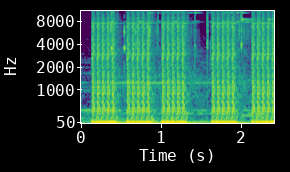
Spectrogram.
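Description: Loud bursts of rapid automatic gunfire, four dense volleys of sharp rattling shots separated by brief gaps, with a heavy low rumble underneath and no voices.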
